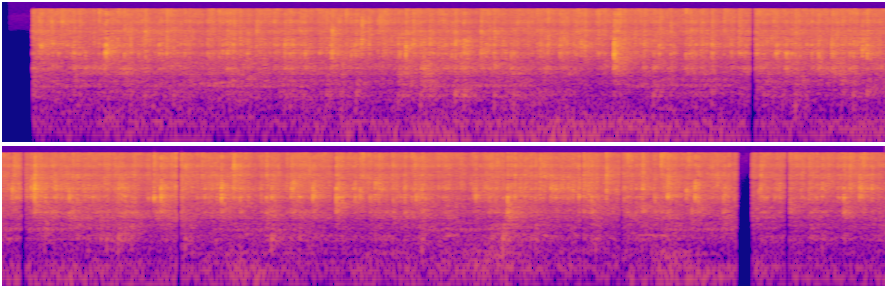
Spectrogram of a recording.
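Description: Rain falling: a steady hiss of rain with scattered sharper drop impacts. The sound cuts out briefly near the end.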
